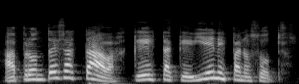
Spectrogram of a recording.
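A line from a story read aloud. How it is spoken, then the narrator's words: Shouting. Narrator (Spanish): gritó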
